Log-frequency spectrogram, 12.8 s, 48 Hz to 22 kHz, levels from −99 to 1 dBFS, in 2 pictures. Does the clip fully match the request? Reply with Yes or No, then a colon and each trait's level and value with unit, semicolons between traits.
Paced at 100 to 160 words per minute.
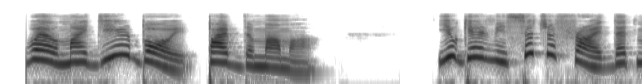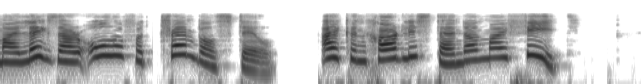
Yes: average, 150 wpm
